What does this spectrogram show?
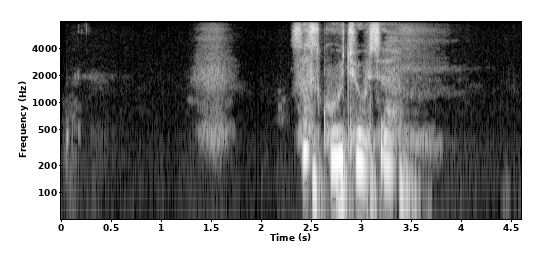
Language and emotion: Russian, sad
